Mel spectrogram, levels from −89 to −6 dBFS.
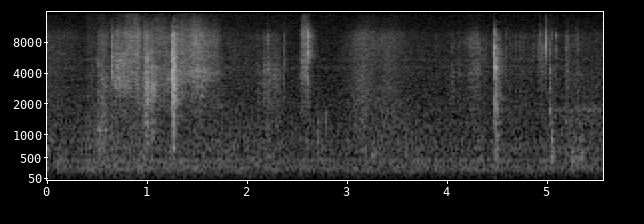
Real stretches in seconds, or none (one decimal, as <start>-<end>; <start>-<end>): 0.0-5.6

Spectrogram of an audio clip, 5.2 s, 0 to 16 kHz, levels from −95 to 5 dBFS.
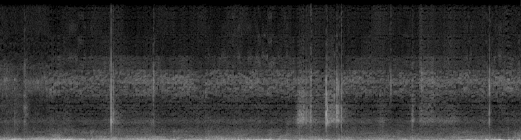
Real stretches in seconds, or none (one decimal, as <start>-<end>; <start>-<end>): none

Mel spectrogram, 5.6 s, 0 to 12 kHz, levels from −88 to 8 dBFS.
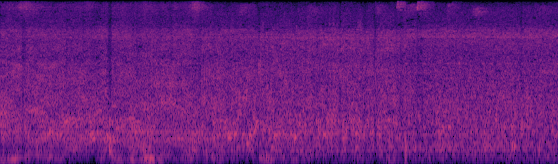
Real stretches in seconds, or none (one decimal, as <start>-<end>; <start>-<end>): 2.0-5.6

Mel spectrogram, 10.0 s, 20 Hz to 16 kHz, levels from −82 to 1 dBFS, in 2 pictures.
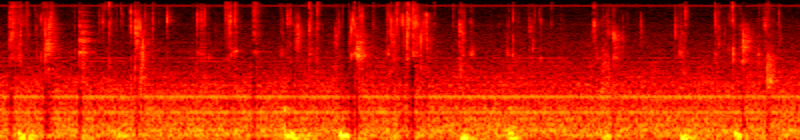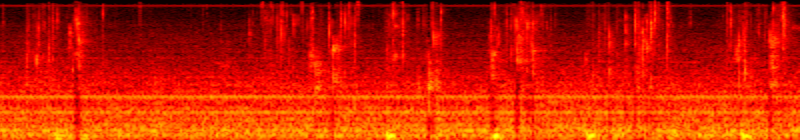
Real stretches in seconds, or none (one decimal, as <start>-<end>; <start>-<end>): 0.0-10.0

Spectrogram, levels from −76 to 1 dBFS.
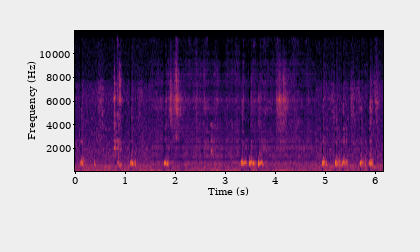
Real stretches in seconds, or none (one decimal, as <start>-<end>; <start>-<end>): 0.0-1.5; 4.8-6.2

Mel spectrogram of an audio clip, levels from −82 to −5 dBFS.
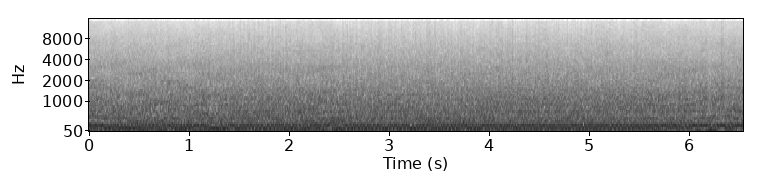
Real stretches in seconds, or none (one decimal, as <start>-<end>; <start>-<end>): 1.4-2.1; 2.5-5.6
